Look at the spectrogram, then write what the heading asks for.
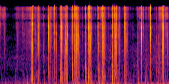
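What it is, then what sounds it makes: Metal gear shift knob. Long white acrylic nails and fingertips tap on a small, solid, round chrome metal manual gear shift knob with an engraved shift pattern, mounted on a leather-booted shifter. The taps come quickly and irregularly, about four per second, each a short, dry click with a bright edge over a low thump. They die away almost at once, with no ring.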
